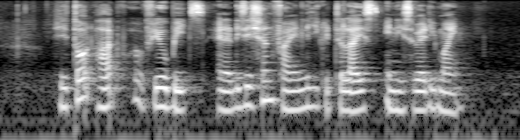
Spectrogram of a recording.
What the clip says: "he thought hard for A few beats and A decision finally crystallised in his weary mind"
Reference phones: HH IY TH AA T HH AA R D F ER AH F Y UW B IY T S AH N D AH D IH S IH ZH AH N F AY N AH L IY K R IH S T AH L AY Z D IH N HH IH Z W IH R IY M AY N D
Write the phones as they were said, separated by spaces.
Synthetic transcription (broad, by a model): HH IY T AA T HH AA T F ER AH F Y UW B IY T S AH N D AH D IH S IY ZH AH N F AY N AH L IY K R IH T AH L AY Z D IH N HH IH S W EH R IY M AY N D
